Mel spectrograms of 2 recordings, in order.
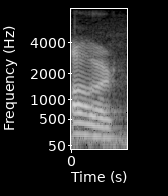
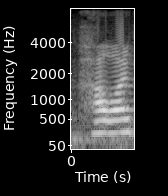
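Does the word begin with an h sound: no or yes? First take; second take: no; yes. First: The word begins without an h sound. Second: The word begins with an h sound. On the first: The speaker calls it right. "এটা কিন্তু আওয়ার" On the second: The speaker calls it wrong. "হাওয়ার কিন্তু হয় না"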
